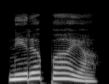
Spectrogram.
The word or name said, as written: ನಿರಪಾಯ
